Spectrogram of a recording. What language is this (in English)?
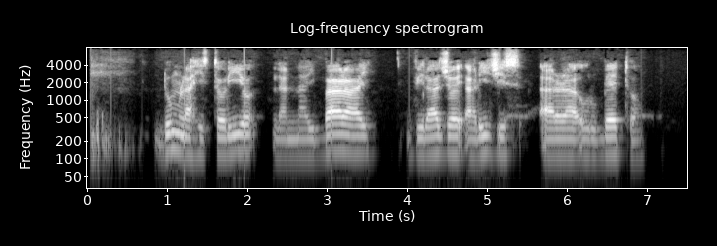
Esperanto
